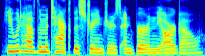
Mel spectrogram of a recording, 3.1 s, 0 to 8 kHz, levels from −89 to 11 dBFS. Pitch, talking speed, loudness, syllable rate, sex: 210 Hz, 215 wpm, -17 LUFS, 4.7 syllables/s, female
